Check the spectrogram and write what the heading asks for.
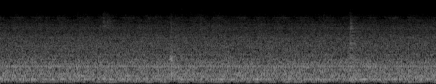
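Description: Steady room tone: an even hiss with a faint steady hum, and no distinct events.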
